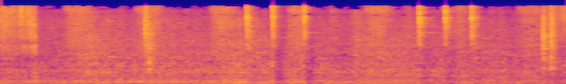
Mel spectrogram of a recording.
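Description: Factory machinery noise: a steady low machine hum with a run of sharp clicks and knocks at irregular intervals.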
